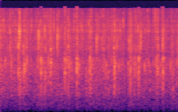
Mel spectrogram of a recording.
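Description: Audience applause welcoming the online community during a morning Bible-prayer series gathering: a steady, fairly faint patter of many hands clapping, holding even throughout without voices.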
